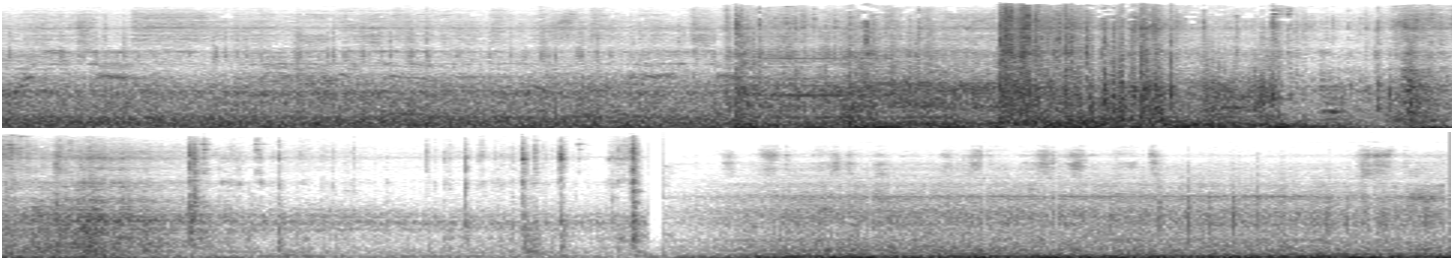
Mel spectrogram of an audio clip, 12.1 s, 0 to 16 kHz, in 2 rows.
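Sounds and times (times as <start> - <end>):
car driving on highway rumble: 0.0 - 12.0
knocks and rattles in car: 0.8 - 6.2.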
